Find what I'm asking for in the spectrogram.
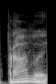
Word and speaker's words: правы: Здесь очень хорошо можно ориентироваться на небезызвестную песню Аллы Борисовны Пугачевой «Ты и я, мы оба правы», и это правильное ударение.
